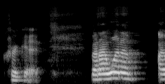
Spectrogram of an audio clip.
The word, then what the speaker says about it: Cricut: for this Cricut Machine which I pronounced cry cut for so long I did not know it was pronounced Cricut but I want to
